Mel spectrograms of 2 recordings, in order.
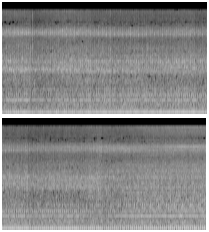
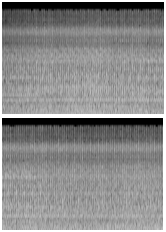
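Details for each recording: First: Toyota Innova diesel that was hard-starting, rough and low on power, after valve clearance adjustment and replacement of the CMP and CKP sensors: a steady, even idle with no miss, shake or knock. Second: Toyota Innova diesel idling after valve adjustment with clearance set slightly loose: a light, busy clatter of about three ticks per second over combustion, a bit rough but acceptable, preferable to too tight or no clearance.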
